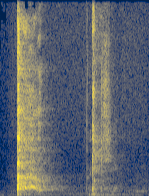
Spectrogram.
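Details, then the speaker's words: Adult patient asked to cough during an abdominal examination to check the groin for herniation: two short, deliberate voluntary coughs. "should also ask them to cough to assess for any herniation"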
